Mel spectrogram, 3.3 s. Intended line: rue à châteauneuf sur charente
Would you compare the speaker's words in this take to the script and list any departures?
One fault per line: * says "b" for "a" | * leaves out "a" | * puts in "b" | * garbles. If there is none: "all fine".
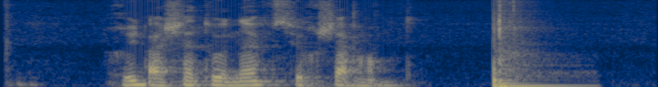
all fine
